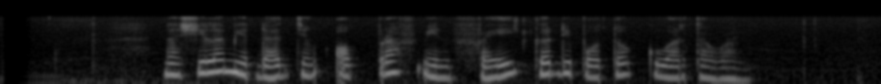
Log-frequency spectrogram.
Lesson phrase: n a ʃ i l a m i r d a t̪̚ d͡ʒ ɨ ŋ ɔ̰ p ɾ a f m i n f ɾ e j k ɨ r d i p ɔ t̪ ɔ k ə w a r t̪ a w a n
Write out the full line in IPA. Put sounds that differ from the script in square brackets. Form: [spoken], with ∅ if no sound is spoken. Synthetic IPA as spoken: n a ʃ i l a m i r d a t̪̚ d͡ʒ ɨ ŋ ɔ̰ p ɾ a f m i n f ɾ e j k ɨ r d i p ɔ t̪ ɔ k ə w a r t̪ a w a n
